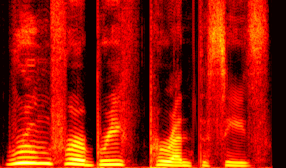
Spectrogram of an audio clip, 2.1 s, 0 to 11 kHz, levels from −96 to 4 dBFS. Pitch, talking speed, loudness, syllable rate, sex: 255 Hz, 140 wpm, -16 LUFS, 4.1 syllables/s, female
